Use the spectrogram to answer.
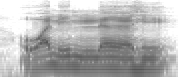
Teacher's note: ولله لفظ جلال ترقیق است اینجا چون قبلش کسره اومده.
